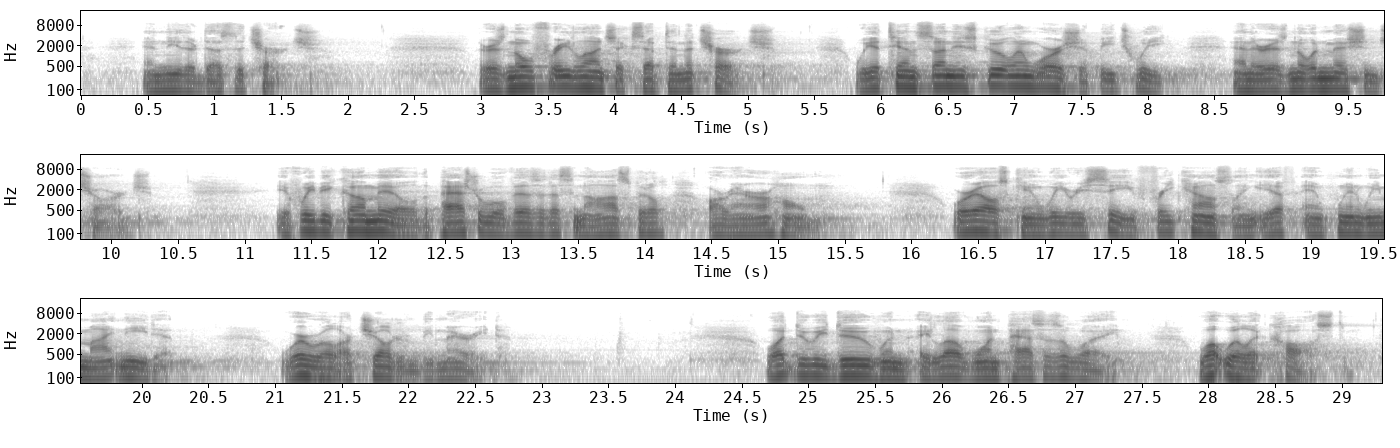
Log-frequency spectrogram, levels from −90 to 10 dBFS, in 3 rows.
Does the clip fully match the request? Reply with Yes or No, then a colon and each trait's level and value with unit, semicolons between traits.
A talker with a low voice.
Yes: low, 100 Hz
